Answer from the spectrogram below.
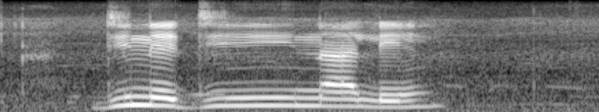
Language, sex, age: Southern Sotho, female, 29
